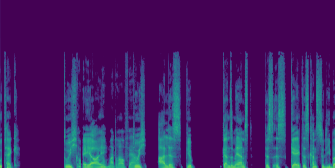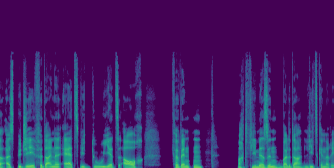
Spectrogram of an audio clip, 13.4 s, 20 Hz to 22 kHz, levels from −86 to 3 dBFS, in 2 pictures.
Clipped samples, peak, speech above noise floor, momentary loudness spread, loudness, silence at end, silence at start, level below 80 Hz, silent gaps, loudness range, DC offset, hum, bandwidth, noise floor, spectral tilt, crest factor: under 0.1%; -6 dBFS; over 68 dB; 9 LU; -22 LUFS; 0 s; 0 s; -62 dBFS; 0.43-1.26 s, 2.96-3.15 s, 3.93-4.39 s, 5.11-5.28 s, 9.93-10.11 s, 11.11-11.44 s; 2 LU; under 0.1%; none; 15.5 kHz; under -90 dBFS; -5 dB/octave; 16 dB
